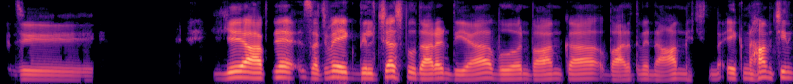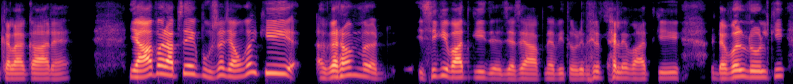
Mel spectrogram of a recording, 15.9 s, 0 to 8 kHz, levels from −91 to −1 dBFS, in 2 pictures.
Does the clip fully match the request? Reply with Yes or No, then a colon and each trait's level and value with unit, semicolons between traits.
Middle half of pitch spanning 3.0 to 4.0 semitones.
No: average, 4.6 semitones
